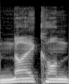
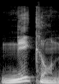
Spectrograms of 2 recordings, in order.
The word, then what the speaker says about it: Nikon: brick known as the Nikon D750. Gunnar, you know since listening to this show that it's not pronounced like that. Nikon is the Nikon D750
